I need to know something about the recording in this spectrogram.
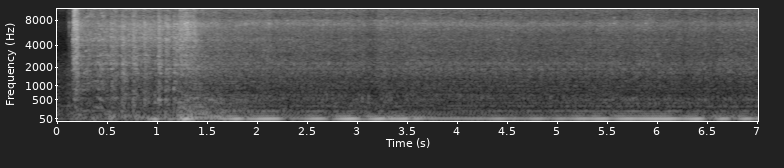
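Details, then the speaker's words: BMW N52 engine starting after sitting two weeks, no check engine light: cranks, catches, then a low, uneven idle swelling and sagging with the whole car shaking; vacuum test points to the failed CCV (crankcase ventilation) valve. "it's rough and the whole car is shaking I'm not sure how I can show you that but the whole car is shaking yeah so the idol is wrapped and we don't have any check engine light"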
